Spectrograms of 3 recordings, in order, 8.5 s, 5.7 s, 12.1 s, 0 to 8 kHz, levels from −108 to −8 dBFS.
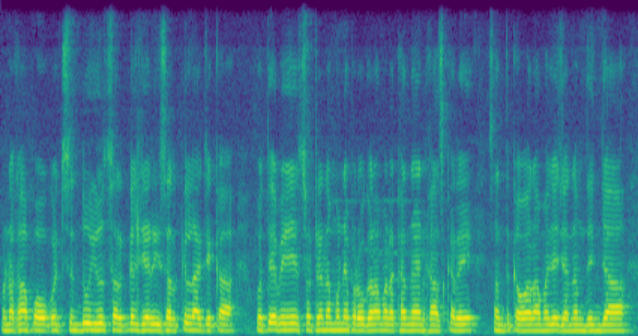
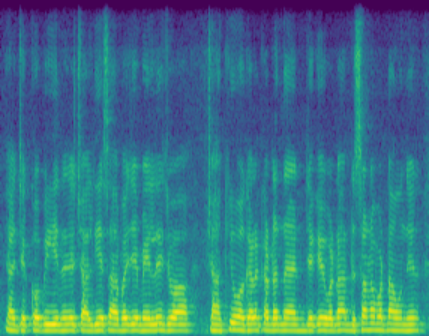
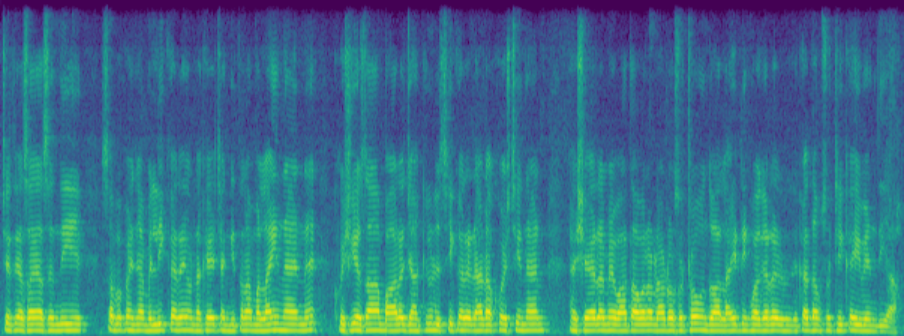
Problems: none marked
